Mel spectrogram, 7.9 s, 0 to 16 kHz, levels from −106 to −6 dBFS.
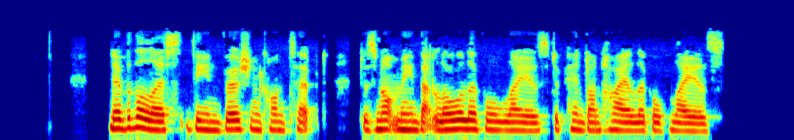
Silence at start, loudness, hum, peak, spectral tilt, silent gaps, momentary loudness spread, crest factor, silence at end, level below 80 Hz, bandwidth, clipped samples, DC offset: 1.1 s; -16 LUFS; none; -2 dBFS; -7 dB/octave; 3.28-3.34 s, 3.50-3.58 s; 10 LU; 16 dB; 0.75 s; -58 dBFS; 7.4 kHz; under 0.1%; under 0.1%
